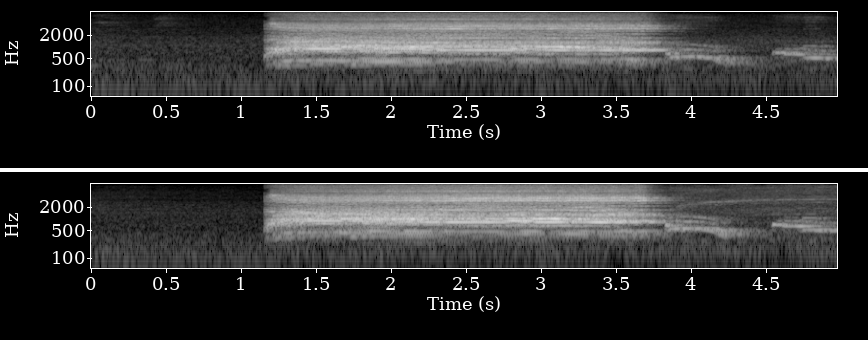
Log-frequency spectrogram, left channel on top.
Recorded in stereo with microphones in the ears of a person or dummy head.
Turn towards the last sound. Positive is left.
turn(degrees=-40)  # may be behind; listen again after turning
